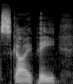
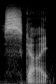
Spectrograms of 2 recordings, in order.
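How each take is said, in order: First: The word has an extra final vowel. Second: The word ends without an extra vowel. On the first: The speaker calls it wrong. "a common mispronunciation" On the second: The speaker calls it right. "it is Skype"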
